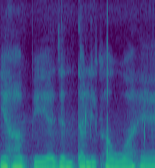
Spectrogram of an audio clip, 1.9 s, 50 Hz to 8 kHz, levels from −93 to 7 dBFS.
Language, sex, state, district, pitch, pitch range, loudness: Hindi, female, Uttar Pradesh, Budaun, 190 Hz, 190-195 Hz, -32 LUFS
